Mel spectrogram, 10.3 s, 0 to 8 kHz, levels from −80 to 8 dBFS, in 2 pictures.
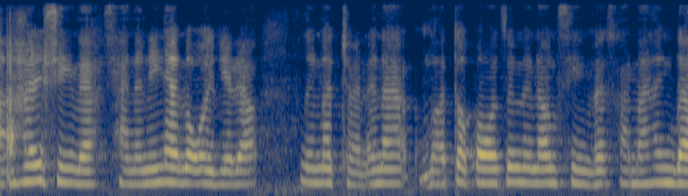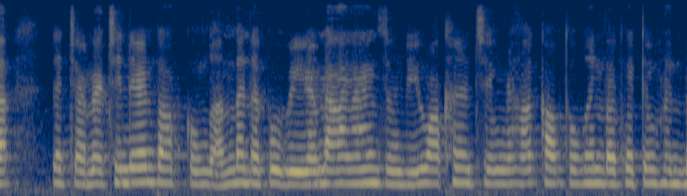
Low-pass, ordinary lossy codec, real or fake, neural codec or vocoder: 7.2 kHz; none; fake; codec, 24 kHz, 0.9 kbps, WavTokenizer, medium music audio release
